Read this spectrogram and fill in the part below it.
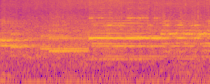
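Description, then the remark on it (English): Busy road traffic where a hawker is selling ice cream amid the vehicles: a steady, loud engine rumble with sustained horn-like tones held over it, shifting to a higher pitch partway through. No one speaks. “A hawker sells ice cream in the midst of traffic, but many motorists”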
